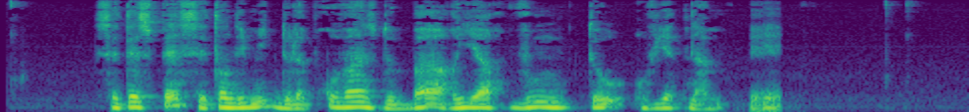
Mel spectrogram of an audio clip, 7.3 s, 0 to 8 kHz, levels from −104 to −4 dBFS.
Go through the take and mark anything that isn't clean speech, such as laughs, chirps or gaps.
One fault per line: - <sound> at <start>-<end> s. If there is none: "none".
- laugh at 5.6-5.9 s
